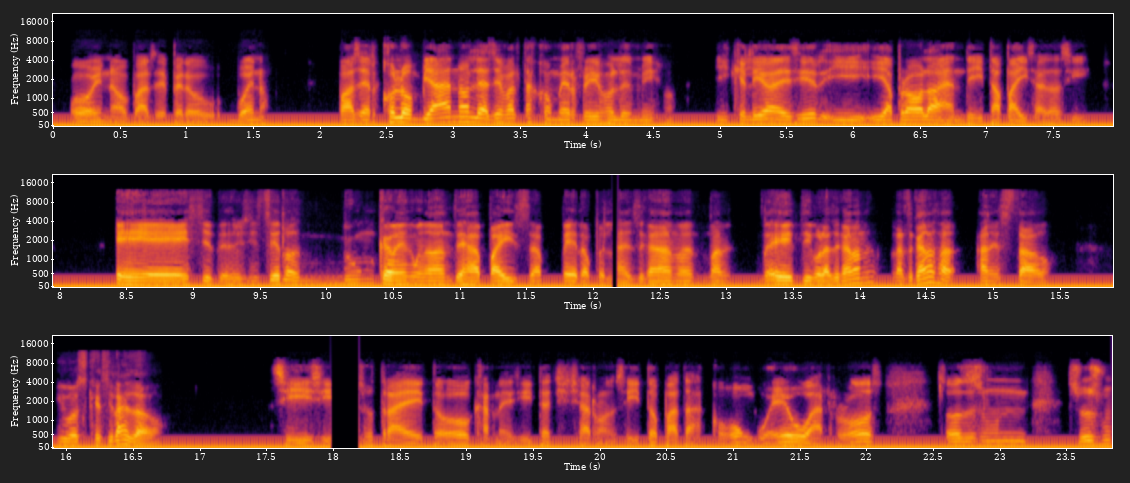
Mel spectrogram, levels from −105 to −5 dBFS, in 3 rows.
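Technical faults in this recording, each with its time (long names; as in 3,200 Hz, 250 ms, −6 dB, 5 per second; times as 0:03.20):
mains hum 50 Hz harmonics 8 −28 dBFS
0:12.15–0:12.20: drop-out 45 ms
0:17.99–0:18.20: drop-out 215 ms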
